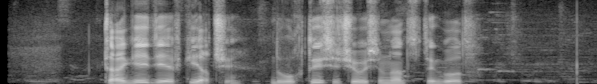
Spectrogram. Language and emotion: Russian, neutral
